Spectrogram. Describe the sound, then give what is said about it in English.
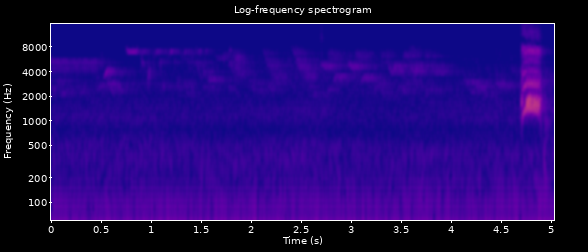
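A single loud, harsh quirr call of a red-headed woodpecker, its breeding-season call, bursts out near the end, following a stretch of faint chirping from other birds against a quiet outdoor background. “So that's what you'll hear in the warmer months. So spring and summer, you'll hear that. Same species, red-headed woodpecker, just has two different calls.”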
